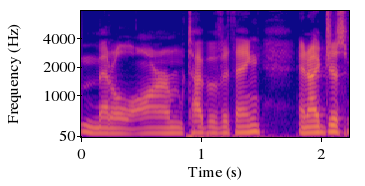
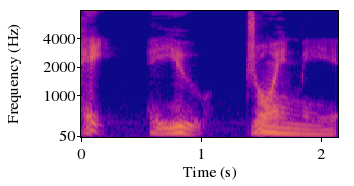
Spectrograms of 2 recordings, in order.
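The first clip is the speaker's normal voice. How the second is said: weird, strange, otherworldly villain voice. Speaker retells what his wife heard someone say to their kid: weird Kylo Ren voice. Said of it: "she heard this like weird voice".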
